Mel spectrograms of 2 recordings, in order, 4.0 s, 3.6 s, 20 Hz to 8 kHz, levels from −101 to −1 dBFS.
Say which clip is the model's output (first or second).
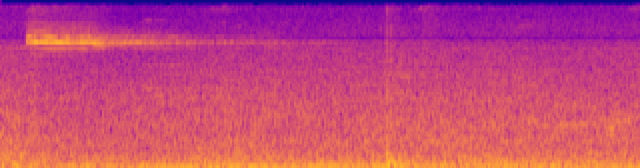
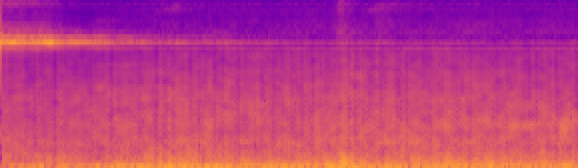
second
